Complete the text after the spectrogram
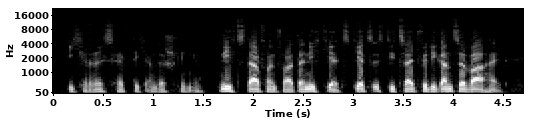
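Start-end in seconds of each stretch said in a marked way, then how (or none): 1.6-4.6 loud, cutting order; harsh command. A narrator's reading. Killer stopping the priest's prayer, loud command. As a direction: cut off his prayer hard.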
